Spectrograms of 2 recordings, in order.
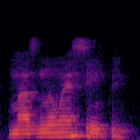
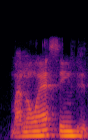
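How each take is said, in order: First: "Mas não é sempre" repeated softer and slow, gentle stress on "é". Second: "Mas não é sempre" pressed firmly, "é" loud with a falling tune; firm emphasis. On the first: Teacher quietly restating to a student that it varies, soft slow repeat. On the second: Teacher warning a student the pattern isn't a rule, firm emphasis. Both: Shown as a demonstration. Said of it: "deu acaso dos exemplos que eu botei aqui".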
